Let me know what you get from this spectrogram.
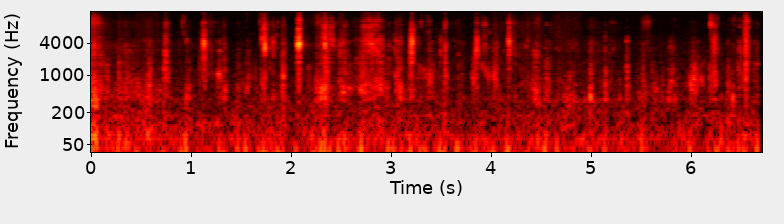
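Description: Close-miked eating: biting and chewing a mouthful of food, with wet mouth smacks and many quick, sharp, irregular clicks.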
